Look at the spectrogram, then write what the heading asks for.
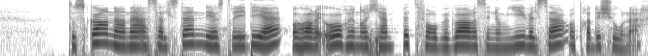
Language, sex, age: Norwegian, female, 29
